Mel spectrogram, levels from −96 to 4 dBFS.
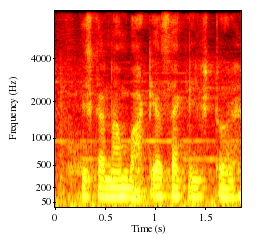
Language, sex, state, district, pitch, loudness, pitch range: Hindi, male, Jharkhand, Ranchi, 100 Hz, -15 LUFS, 100-105 Hz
